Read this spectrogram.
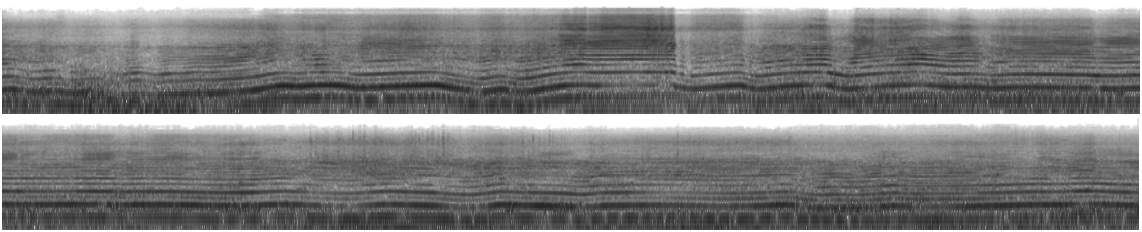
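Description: A snowmobile engine roars close by, revving up and down.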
